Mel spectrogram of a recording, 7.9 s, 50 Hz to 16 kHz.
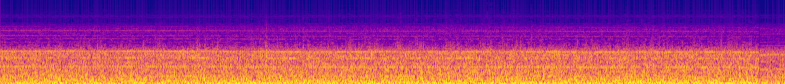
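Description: Brushless motor and 8x4.5 propeller of a small fixed-wing FPV plane whining steadily in flight, heard from the onboard camera under heavy wind rush. Near the end the whine steps slightly lower in pitch.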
